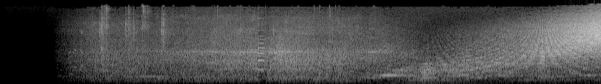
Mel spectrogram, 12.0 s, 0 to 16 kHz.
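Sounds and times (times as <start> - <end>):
traffic going by: 1.2 - 10.9
car horn toot: 5.1 - 5.4.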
